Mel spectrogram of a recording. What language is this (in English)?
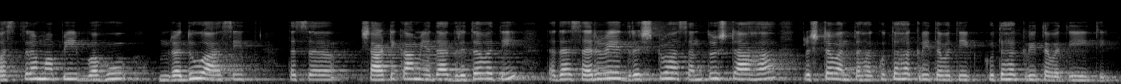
Sanskrit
